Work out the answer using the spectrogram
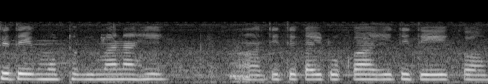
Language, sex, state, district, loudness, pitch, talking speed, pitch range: Marathi, female, Maharashtra, Washim, -16 LUFS, 235 Hz, 145 wpm, 230-240 Hz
